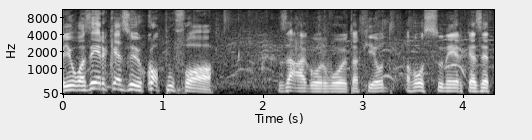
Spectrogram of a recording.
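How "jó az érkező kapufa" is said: excited commentary. Real, not acted. Near miss off the post.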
